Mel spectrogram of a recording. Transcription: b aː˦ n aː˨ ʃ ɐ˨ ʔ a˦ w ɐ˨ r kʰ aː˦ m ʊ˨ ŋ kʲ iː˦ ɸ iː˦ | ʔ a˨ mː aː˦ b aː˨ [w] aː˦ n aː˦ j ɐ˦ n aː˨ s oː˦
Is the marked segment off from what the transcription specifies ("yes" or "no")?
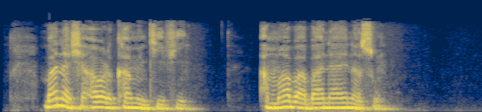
yes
